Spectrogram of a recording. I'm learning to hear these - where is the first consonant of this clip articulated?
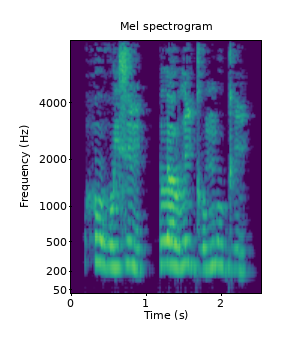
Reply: throat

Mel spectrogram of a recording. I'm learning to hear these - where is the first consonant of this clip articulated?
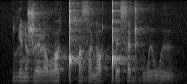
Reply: palate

